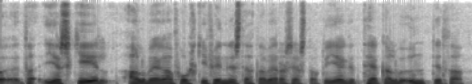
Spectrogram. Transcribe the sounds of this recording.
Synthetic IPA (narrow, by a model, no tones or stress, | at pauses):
θajɛɣscɪːlalvɛɣaðfowl̥cɪfɪnːɪst̪θɛht̪aðvɛːɾasjɛst̪a̰w̥t̪ʏjɛɣt̪ʰɛːkalvɪðʏnt̪ɪɾ̥θa̰ð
